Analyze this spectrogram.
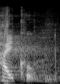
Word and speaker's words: HYCU: agevice CEO please foreign it's pronounced haiku no problem so hello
